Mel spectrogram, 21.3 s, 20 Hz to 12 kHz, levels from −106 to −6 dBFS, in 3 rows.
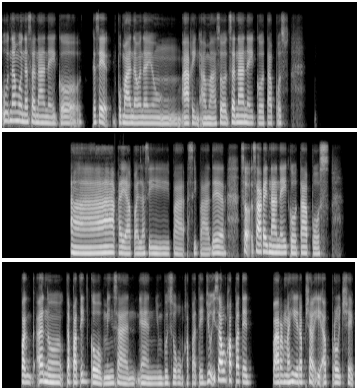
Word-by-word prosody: Una 225 0 -1
muna 200 -2 0
sa 200 - -1
nanay 170 -2 -2
ko 85 - -5 0.2
kasi 180 0 0 0.2
pumanaw 165 -2 0
na 160 0 -1
yung 160 -1 -4 0.4
aking 160 -1 0
ama, 155 -1 -2
so 165 0 -2
sa 190 - +1
nanay 180 -2 +1
ko 155 0 -5
tapos 160 +1 -7 2.8
Ah, 165 +1 +3
kaya 155 -2 0
pala 150 +1 -4
si 150 -1 -4
pa 140 -3 -5
si 155 0 -11
father. 155 +3 -2 0.3
So - - +2
sa'kin 195 -3 +5
nanay 170 -1 +3
ko 165 -1 -2
tapos 160 -2 -1 0.9
'pag 185 -4 +2
ano, 185 -6 +4
kapatid 195 +1 +1
ko 165 -5 +3
minsan 155 -2 -1
'yan 155 -2 -2
yung 150 0 -3
bunso 165 0 -3
kong 160 -1 -7
kapatid, 165 +1 -5
yung 220 - +1
isa 245 -3 +7
kong 245 - -3
kapatid 205 -6 +2 0.4
parang 190 +1 +4
mahirap 185 0 +2
siyang 190 -3 +1
i-approach 175 0 -1
siya, 175 - -3
165 Hz, 135 wpm, -24 LUFS, 155-180 Hz, 2.8 s, isa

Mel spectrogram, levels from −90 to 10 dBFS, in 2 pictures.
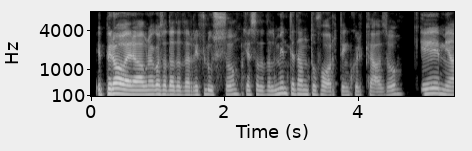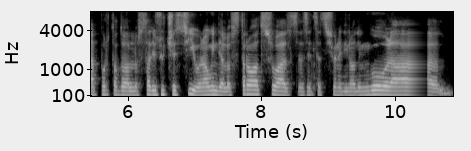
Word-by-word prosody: E 160 - -2
però 175 +2 +9
era 150 -1 +8
una 150 +1 +2
cosa 155 0 +2
data 145 -1 +1
dal 140 0 -2
reflusso, 145 +2 -2
che 155 -2 -3
è - - -4
stata 145 0 -2
talmente 165 +5 -2
tanto 155 -2 -2
forte 135 -2 -3
in 130 - -6
quel 135 +1 -9
caso 135 +5 -5
che 180 +3 +1
mi 155 -4 0
ha 140 -1 +1
portato 145 0 -7
allo 135 0 -5
stadio 145 +2 -4
successivo, 145 0 -3
no, 135 +1 -2
quindi 140 0 -3
allo 130 0 -3
strozzo, 155 +1 -2
al 135 -1 -2
s 130 - -12
la 130 - -11
sensazione 130 +1 -8
di 130 - -10
nodo 130 0 -7
in 135 +1 -8
gola, 140 -2 -1
al 130 +3 -6
145 Hz, 205 wpm, -21 LUFS, 135-155 Hz, -, però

